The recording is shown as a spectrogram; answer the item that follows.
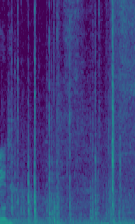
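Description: Plastic dash trim bezel being worked into place around a car stereo, a few light clicks and taps of plastic against plastic.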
